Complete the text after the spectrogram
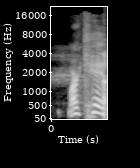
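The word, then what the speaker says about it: Marques: Marquez.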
